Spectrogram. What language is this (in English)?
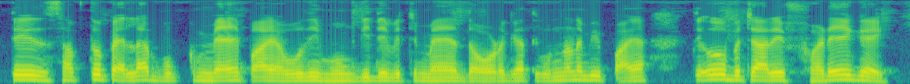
Punjabi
